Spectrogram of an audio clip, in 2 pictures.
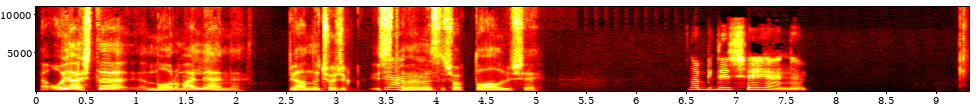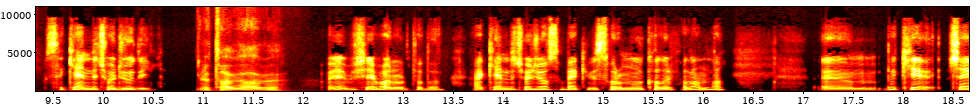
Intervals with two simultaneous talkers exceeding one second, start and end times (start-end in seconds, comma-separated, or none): none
